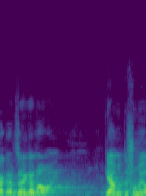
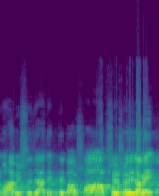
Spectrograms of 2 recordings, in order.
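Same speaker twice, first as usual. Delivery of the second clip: higher, louder proclamation; solemn proclamation; 6 semitones higher, 5 dB louder than usual. A narrator's reading. Preacher voicing God's proclamation that all will end, loud. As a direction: declare it with full weight.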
